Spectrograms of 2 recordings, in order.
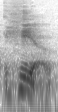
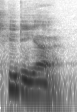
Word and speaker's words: Hideo: But Hideo or Hio? – No, it's Hideo. It's Hideo H-I-D-E-O.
